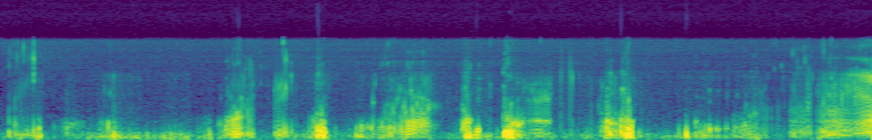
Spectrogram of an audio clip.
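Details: Loud, drawn-out low growls and gurgles in irregular waves from an extremely hungry, empty stomach: normal stomach growling (borborygmi).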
